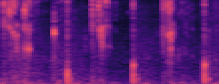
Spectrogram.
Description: Use Meat

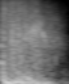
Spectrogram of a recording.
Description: Weapon Sword Hit

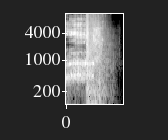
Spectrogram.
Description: Monkey attack; Eft

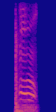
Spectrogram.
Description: RUDOLPHPET HIT; Eft

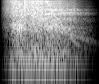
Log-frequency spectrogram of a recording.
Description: Magic Big Wind Fire

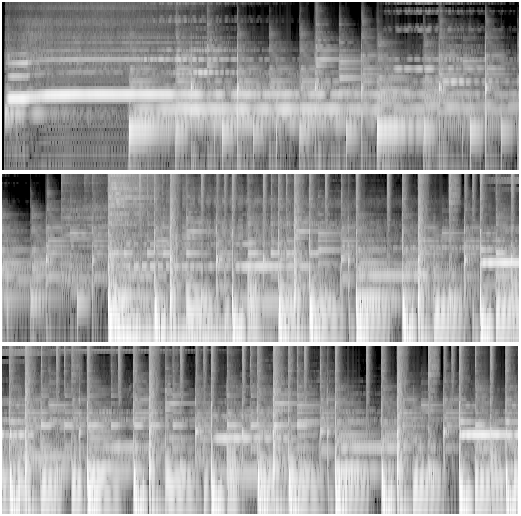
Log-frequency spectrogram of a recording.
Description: Music Odd Spring

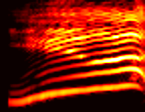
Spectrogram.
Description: Christmas Melee Attack

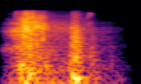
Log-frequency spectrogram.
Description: Pirate Master ATTACK; Eft

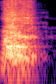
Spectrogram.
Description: BLACKBEAR Hit

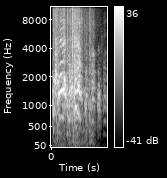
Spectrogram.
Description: Chicken Die, game; Eft

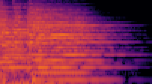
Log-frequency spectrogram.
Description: Weapon Skill Up

